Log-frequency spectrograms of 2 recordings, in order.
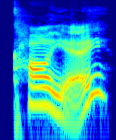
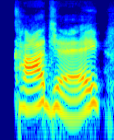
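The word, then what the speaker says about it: Calle: Then in post-production, Flash featured Sasha Kaje. Kajay. I forgot to put the pronunciation in there.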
